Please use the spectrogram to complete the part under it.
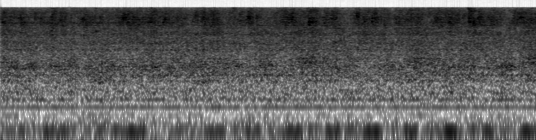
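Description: An indoor bike trainer whirs steadily with a low pulsing hum.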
